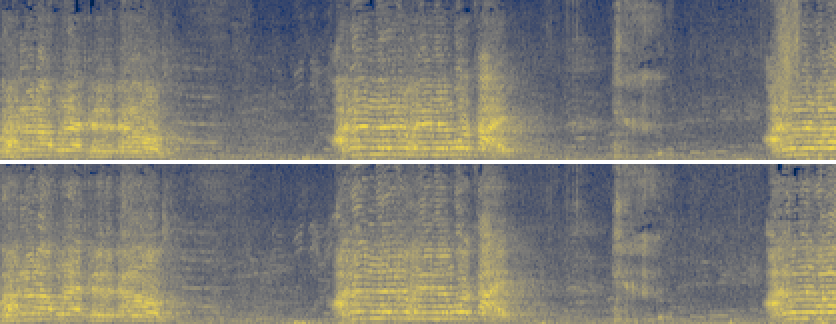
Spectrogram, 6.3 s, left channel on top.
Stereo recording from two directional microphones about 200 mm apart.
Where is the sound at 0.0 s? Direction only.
35° left (ahead or behind).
